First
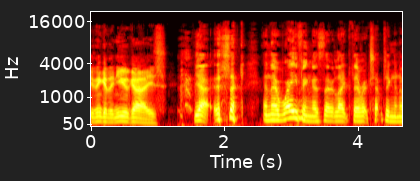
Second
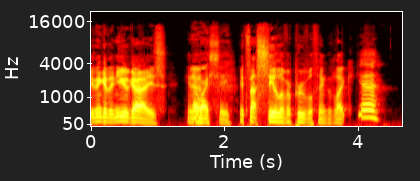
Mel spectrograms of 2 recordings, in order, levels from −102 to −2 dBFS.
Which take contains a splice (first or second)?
first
